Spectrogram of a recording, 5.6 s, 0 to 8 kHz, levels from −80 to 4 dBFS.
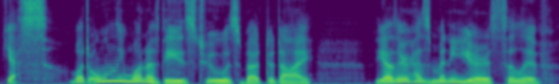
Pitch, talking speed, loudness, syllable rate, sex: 215 Hz, 195 wpm, -16 LUFS, 5.1 syllables/s, female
